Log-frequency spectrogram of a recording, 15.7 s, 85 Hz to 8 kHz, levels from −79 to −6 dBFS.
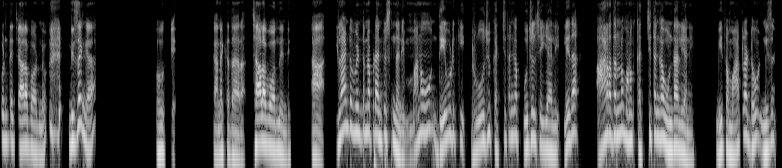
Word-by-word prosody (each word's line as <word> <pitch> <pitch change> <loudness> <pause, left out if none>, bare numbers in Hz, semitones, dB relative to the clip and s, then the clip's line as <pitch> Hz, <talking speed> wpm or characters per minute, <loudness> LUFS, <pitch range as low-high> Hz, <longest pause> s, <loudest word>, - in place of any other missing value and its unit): చెప్పుంటే 175 -1 -3
చాలా 155 +1 +5
బావుండు. 135 -1 -2 0.6
నిజంగా. 175 - +3 1.4
ఓకే. 130 -5 -3 0.8
కనకధార. 120 -3 -1 0.3
చాలా 165 +1 +8
బావుందండి. 140 -6 +1 0.5
ఆ! - - +6 0.4
ఇలాంటివి 240 +5 +2
వింటున్నప్పుడే 225 0 +1
అనిపిస్తుందండి, 175 - +1 0.2
మనం 220 +7 0 0.3
దేవుడికి 185 +3 +1 0.3
రోజు 170 +8 0
ఖచ్చితంగా 195 +8 -4
పూజలు 170 +5 +1
చేయాలి, 140 -3 0 0.2
లేదా 200 +7 +3 0.5
ఆరాధనలో 210 +1 +3
మనం 185 0 +2
ఖచ్చితంగా 190 +8 0
ఉండాలి 140 -1 +4
అని. 105 -1 -4 0.5
మీతో 145 +1 0
మాట్లాడటం 160 +2 0 0.2
నిజం 170 +6 -1
165 Hz, 105 wpm, -25 LUFS, 140-200 Hz, 1.4 s, చాలా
